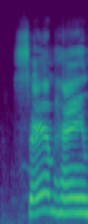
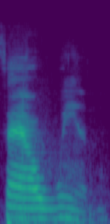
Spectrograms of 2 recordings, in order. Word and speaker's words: Samhain: So Sam Hain, Sal Wayne, Gaelic, Gallic, Celtic, Celtic.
